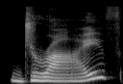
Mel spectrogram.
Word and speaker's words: drive: please help me pronounce drive and write drive and write da I know you can say that drive don't forget the V at the end please Drive Drive dry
